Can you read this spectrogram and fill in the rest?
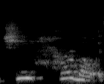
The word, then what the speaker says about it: G Herbo: Let's start off with G Herbo.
